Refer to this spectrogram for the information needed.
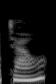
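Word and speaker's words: chào (朝): Nguyên văn chữ Triều là chào, chữ này có hai cách đọc cháo, và chào. Tên của nhân vật là chào có nghĩa là sáng sớm, bình minh, rạng đông.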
